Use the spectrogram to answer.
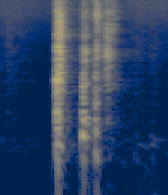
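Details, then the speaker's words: A sick adult coughs about three times, dry and abrupt, in a quiet room: plain coughing. "we'll be doing a lot of coughing like that I'll try to mute"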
